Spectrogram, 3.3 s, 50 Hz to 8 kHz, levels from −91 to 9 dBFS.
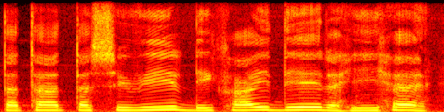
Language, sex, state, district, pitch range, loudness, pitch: Hindi, male, Jharkhand, Ranchi, 185-205 Hz, -13 LUFS, 195 Hz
